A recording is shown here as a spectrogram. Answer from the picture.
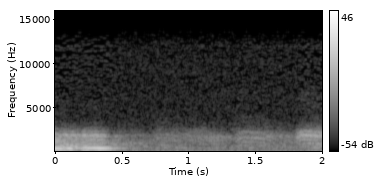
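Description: A man's voice preaching in Urdu through a microphone. It draws out a single word in the first half second, then pauses for about a second and a half, leaving only faint room noise, before speaking again near the end.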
